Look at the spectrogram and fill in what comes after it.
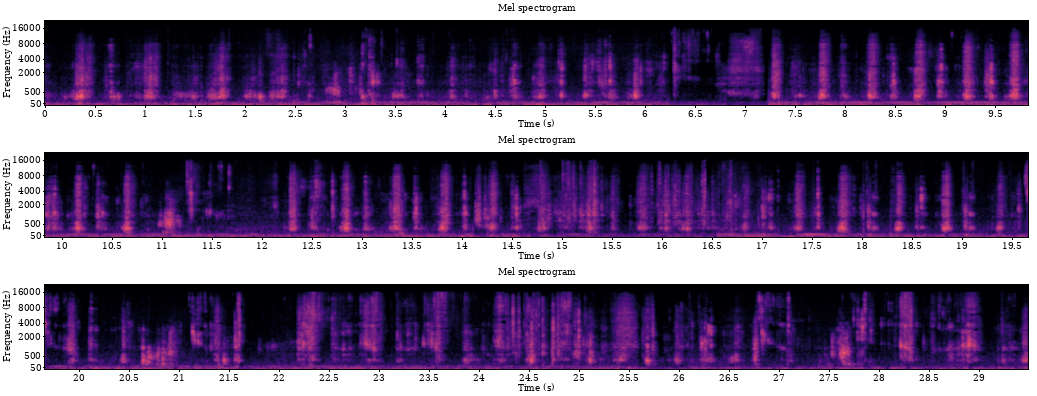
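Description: Crisp crunching and chewing of fried fast food, mainly french fries, with a bite into a breaded cheese stick near the end.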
